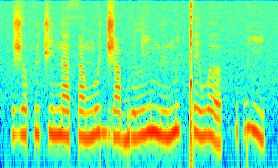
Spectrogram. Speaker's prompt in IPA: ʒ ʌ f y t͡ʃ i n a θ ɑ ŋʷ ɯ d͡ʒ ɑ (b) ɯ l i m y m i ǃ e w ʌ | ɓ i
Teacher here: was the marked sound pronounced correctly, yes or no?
yes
